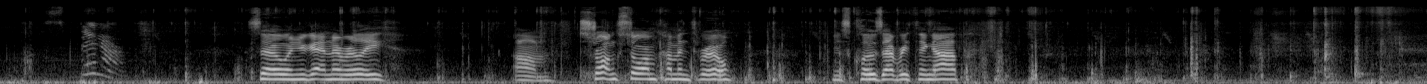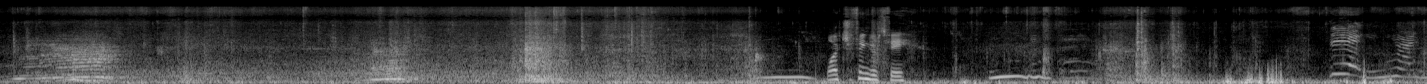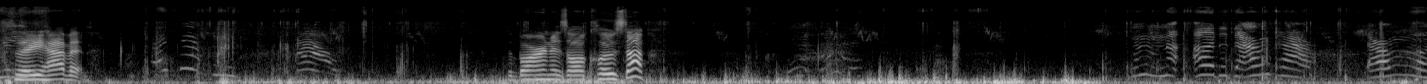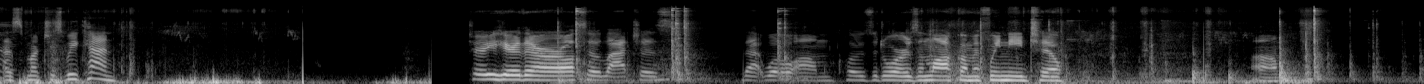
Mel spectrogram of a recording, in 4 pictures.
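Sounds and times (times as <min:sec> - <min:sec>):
child talking: 0:00.6 - 0:01.4, 0:24.2 - 0:25.4, 0:27.5 - 0:28.8, 0:30.0 - 0:32.0, 0:36.4 - 0:37.4, 0:39.8 - 0:43.0
low rumbling on microphone: 0:13.6 - 0:39.8
cattle mooing: 0:14.0 - 0:16.0, 0:17.2 - 0:18.8.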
